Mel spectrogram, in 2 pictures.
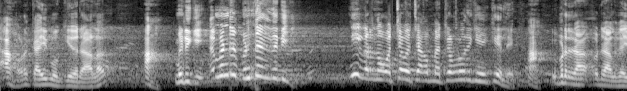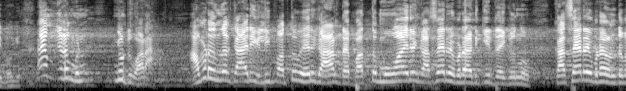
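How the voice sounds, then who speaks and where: This man's heavily acted, extremely high voice plays a bossy, teasing middle-aged auntie in live stage comedy. Serving as comedian and emcee, he loudly orders the crowd about, banters with them, and calls people up onto the convention hall stage, all heard through a reverberant PA.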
